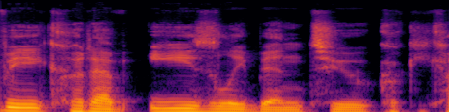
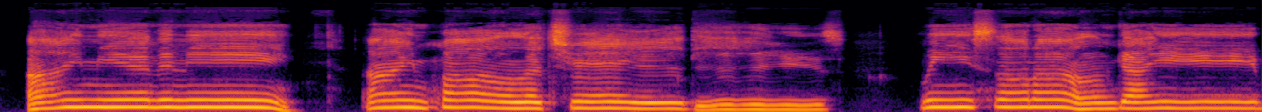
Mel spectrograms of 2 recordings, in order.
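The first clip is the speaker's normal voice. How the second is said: bad put-on drawl, high pitch, every word stretched; 4 dB louder than usual. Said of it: "stuck in a perpetual [name] voice ... that was a bad [name] impression".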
